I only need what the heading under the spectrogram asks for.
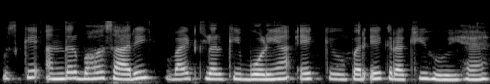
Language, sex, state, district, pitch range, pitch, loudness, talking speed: Hindi, female, Jharkhand, Garhwa, 235-265 Hz, 255 Hz, -14 LUFS, 185 wpm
